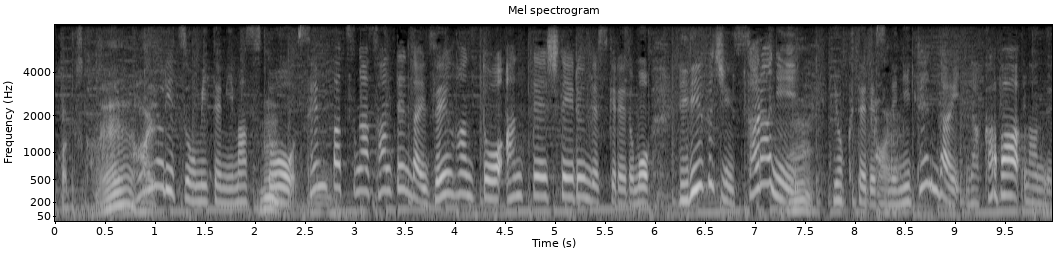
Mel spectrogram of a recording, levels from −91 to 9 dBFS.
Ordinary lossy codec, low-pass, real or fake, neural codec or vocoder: none; none; real; none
